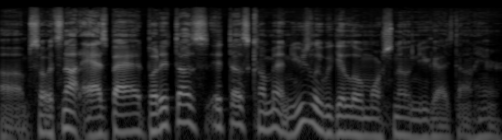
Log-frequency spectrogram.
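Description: In a very clean recording with a silent background, a man with an unremarkable speaking voice talks at a medium pitch and a fairly quick pace, with lively intonation and hardly any pauses. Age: 50s. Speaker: podcast co-host. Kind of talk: casual chat.

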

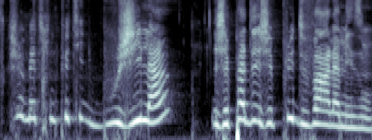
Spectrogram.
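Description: A woman speaks at a high pitch in an animated tone. Her intonation is lively. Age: 20s. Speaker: podcast co-host. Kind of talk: casual chat.

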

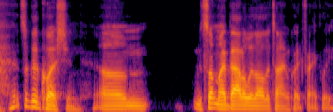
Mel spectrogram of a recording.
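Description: This voice carries an American accent. Behind it, the background is silent on a very clean recording. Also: man. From US Northeast (Boston). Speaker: sales trainer. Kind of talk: interview conversation. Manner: fast.

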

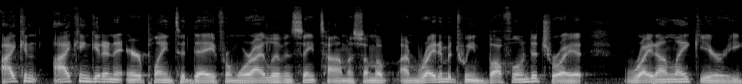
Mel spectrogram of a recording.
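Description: A man talks at a fairly quick pace in a fairly low pitch with ordinary pitch variation. It is an unremarkable speaking voice over a quiet background. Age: 50s. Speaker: evangelist. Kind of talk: interview.

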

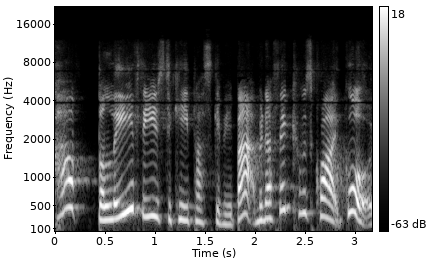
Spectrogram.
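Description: A woman speaks with a Mancunian accent. Her pitch swings very widely. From northern England. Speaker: TV presenter and podcaster. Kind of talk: casual interview chat. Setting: video call.

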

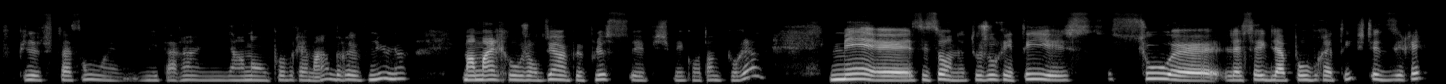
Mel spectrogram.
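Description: A woman with a Quebec accent speaks at a very slow pace and a medium pitch, with fairly even intonation. Her loudness swings widely, and the sound is dry and close with no echo. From Quebec City area. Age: 30s. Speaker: podcast co-host, graduate student, former youth in care. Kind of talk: casual chat and personal testimony.

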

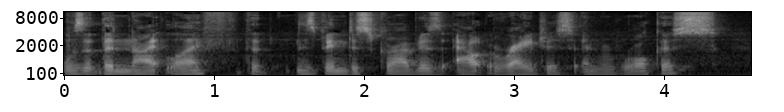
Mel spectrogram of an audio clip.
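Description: A man's fairly low, monotone and flat voice with an Australian accent at a fairly slow pace. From Canberra, Australia. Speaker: podcast host. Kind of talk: casual monologue. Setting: outdoors on a walk.

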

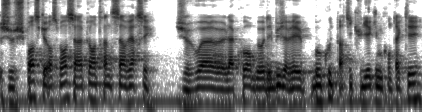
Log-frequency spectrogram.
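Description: A man speaks in a fairly low voice. His pace is fairly slow. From France, Tours. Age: 40s. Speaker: waste collection business owner. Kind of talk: interview. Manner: halting, many fillers.

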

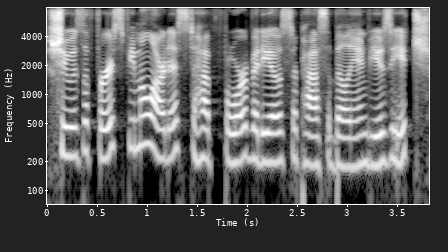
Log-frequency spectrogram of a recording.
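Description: Fairly quick speech with ordinary pitch variation, dry and close with no echo, in a very clean recording over a silent background. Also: woman. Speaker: podcast co-host. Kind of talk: casual chat.

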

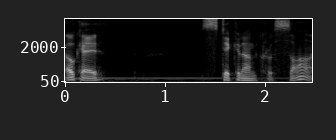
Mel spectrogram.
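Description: A voice with vocal fry comes through on a very clean recording with a silent background. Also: man. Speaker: returning podcast guest. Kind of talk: casual banter.

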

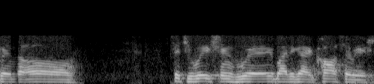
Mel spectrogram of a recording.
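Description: A New York accent comes through in this voice. The speech moves at a moderate pace. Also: man. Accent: New York (Bronx) English. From New York, South Bronx. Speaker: magazine co-founder and CEO. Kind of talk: interview. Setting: phone call.

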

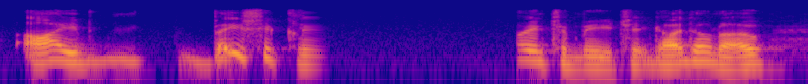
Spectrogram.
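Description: With an English accent, a man speaks in a fairly high pitch and lively intonation. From English Midlands and Yorkshire. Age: 80s+. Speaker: philosophy professor. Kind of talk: interview. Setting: video call. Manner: fast.

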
